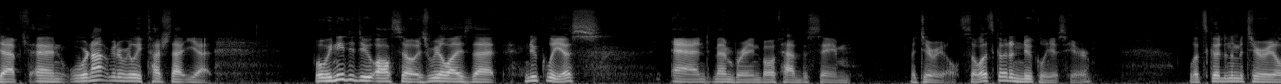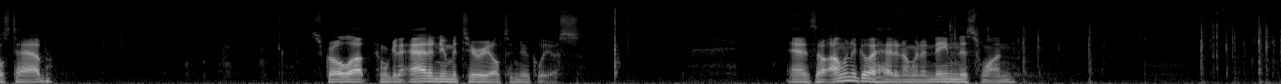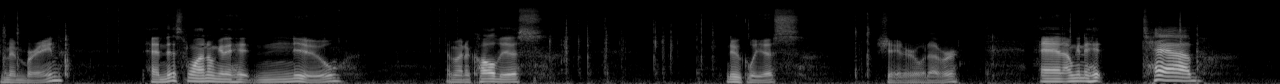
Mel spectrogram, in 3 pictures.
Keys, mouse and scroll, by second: 7.1 click, 10.3 click, 12.2 click, 13.9 click, 14.7-17.9 scroll up 1, 19.1-20.6 drag, 21.2 click, 21.8-26.9 drag, 25.8 Return, 28.9 click, 30.2-37.7 drag, 37.7 3.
